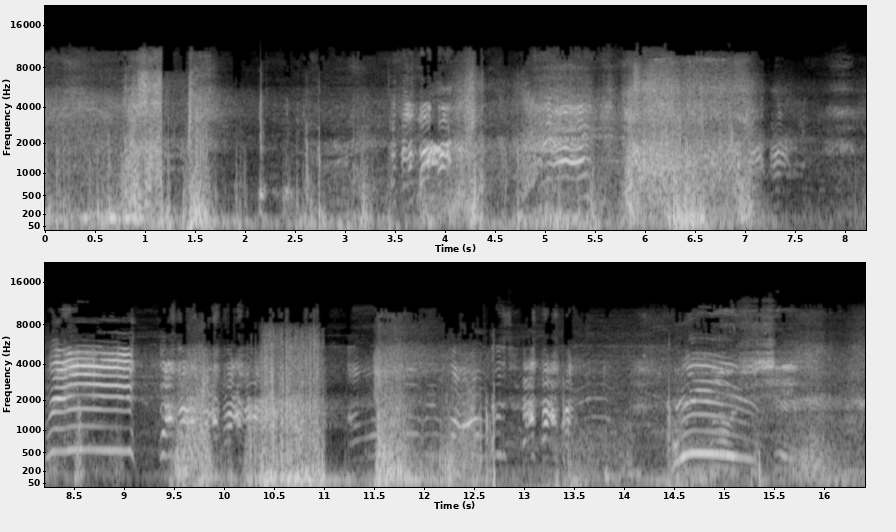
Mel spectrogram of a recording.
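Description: A man laughs loudly close by.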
